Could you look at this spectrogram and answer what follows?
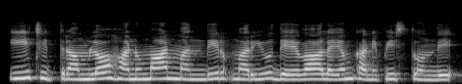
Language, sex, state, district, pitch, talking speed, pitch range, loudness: Telugu, female, Telangana, Hyderabad, 245 Hz, 90 wpm, 235-260 Hz, -13 LUFS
